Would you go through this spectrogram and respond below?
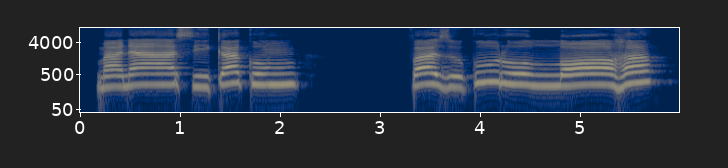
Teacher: یہاں پر میم ساکن ہے اور میم ساکن کے بعد فا آ رہا ہے تو یہاں پر اظہار شفی ہو رہا ہے تو ہم یہاں غنہ بالکل نہیں کریں گے، ہم اسے غننے کے بغیر پڑھیں گے۔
